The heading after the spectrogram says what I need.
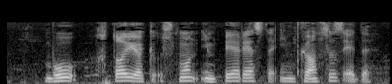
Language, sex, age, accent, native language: Uzbek, male, 18-24, Samarqand, Uzbek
